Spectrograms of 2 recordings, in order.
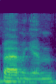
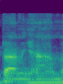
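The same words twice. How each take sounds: First: The last syllable is said weak and unstressed. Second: The last syllable is said with strong stress. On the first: This is how locals say the city's name. "for me, it's Birmingham" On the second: This is how Americans say the city's name. "put the emphasis on the ham"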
